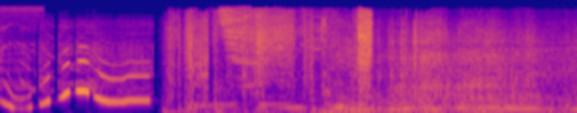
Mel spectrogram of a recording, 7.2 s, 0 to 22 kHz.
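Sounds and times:
short burst of warbling electronic tones: 0.0 - 2.0
car engine revving and accelerating away: 3.3 - 7.2.

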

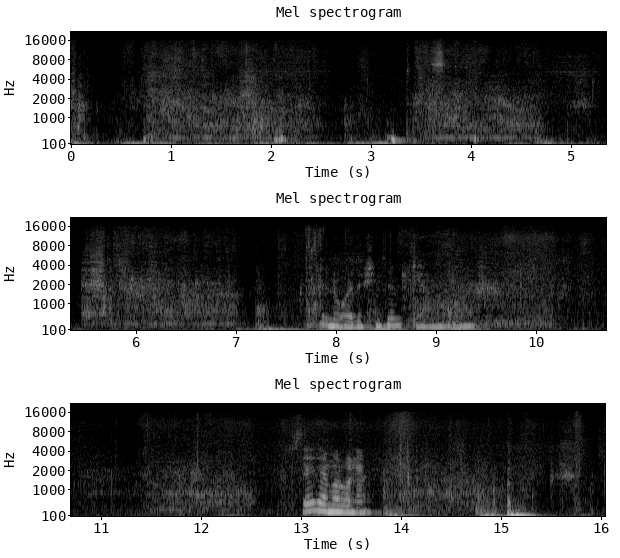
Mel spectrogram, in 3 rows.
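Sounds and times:
hand-milking into a bucket with milk frothing: 0.0 - 10.3, 11.4 - 12.6
faint noise: 0.0 - 16.0
speech: 8.3 - 9.6, 13.0 - 13.8.

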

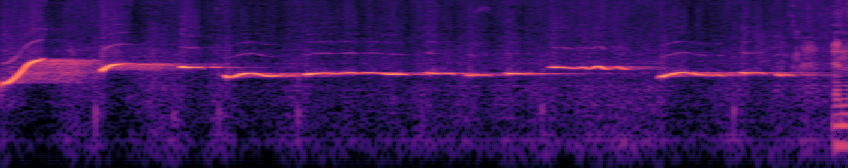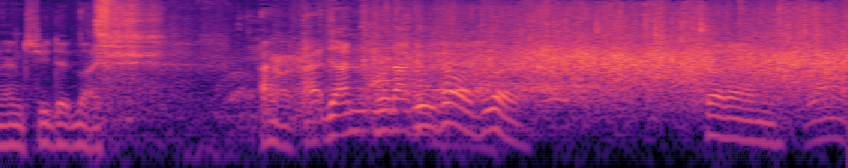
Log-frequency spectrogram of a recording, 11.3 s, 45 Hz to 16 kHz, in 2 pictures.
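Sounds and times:
person whistling a slow melody: 0.0 - 5.4
speech: 5.6 - 6.7, 7.4 - 9.3, 10.3 - 11.2.

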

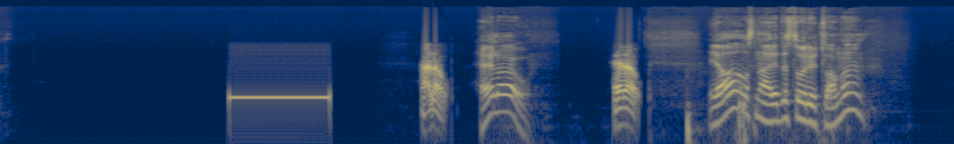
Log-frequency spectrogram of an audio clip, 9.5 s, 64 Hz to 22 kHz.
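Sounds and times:
electronic ringback tone from an outgoing phone call: 2.3 - 3.4
speech: 4.2 - 5.4, 6.2 - 8.8.

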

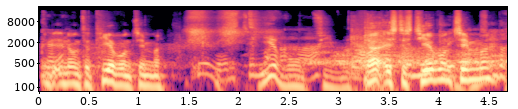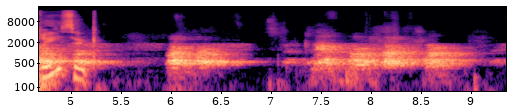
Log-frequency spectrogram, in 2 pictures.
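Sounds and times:
speech: 0.0 - 5.3
dogs barking: 2.7 - 4.0, 4.8 - 9.3.

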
